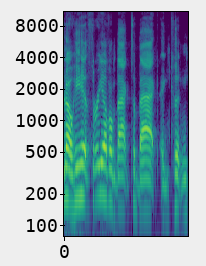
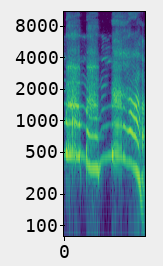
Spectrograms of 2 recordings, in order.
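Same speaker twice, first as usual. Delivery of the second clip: mock very high, all-out, top-of-the-lungs scream. Recalling a moment at a wrestling match, retelling a scream at top of lungs. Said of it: "screamed at the top of his lungs".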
